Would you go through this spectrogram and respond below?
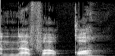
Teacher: اب ہم اس پہ وقف کرنا چاہتے ہیں تو اس کا طریقہ کار کیا ہوگا کہ اس گولتا کو ہم ختم کر کے صرف ہا اور وہ بھی ساکنہ ہم لگا دیں گے. گولتا کو ہائے ساکنہ میں تبدیل کر دیں گے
